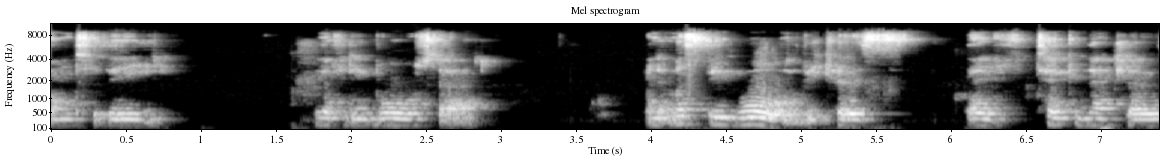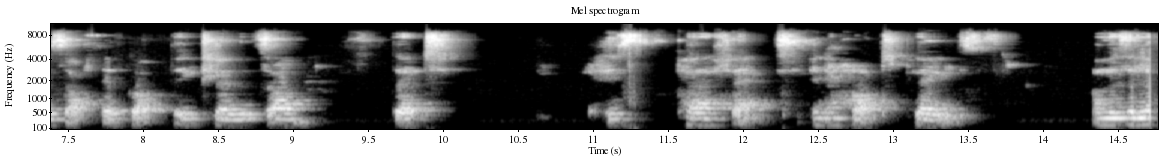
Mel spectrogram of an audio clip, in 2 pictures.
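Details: Woman with primary progressive aphasia describing a beach scene picture, circumlocuting fluently when unable to retrieve target words; anomia with circumlocution (primary progressive aphasia).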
